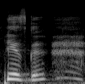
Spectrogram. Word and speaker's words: Pisgah: Can you say it again? Pisgah Forest. Pisgah. Anyway, that's how the locals say it.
